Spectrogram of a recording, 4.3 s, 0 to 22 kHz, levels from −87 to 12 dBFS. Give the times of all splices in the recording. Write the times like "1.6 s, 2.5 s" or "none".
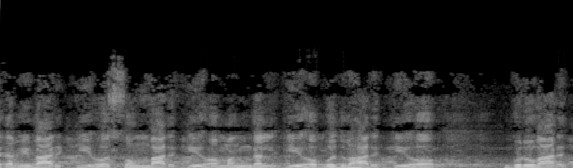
none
